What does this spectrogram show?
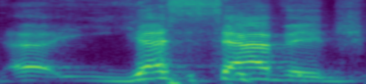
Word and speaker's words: Yesavage: But Yes Savage is a dominant.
